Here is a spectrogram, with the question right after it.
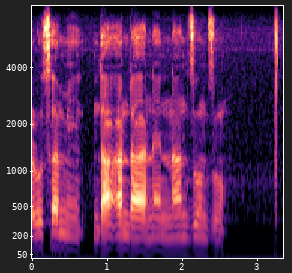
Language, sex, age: Venda, male, 37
